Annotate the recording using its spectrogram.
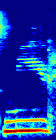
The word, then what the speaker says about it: Neve: Neve. I know it's normally pronounced Neve, but I feel I have to remind myself that it's Neve because in my brain I say Nev.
